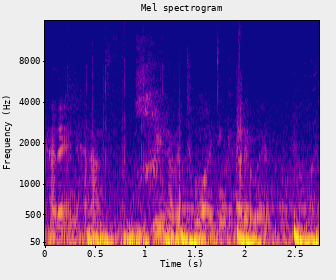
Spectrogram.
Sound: laughs

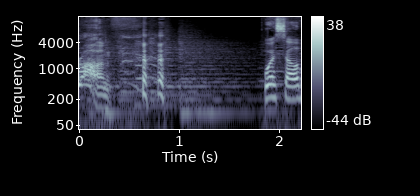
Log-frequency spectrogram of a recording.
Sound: laughs nervously

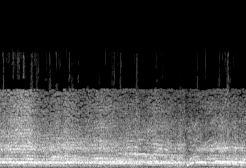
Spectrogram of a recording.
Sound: shouting

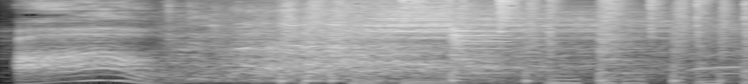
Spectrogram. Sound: laughter

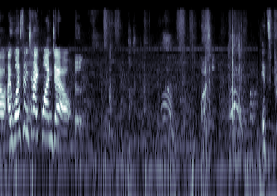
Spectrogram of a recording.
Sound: kicks

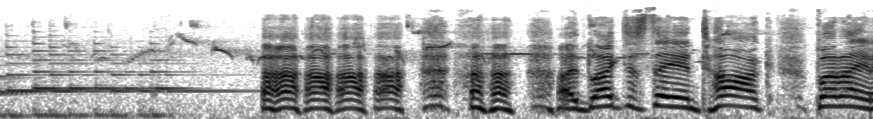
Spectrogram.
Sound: laughing

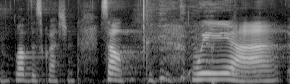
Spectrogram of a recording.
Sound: chuckles

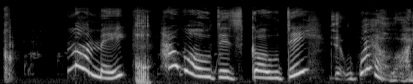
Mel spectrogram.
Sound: snorting

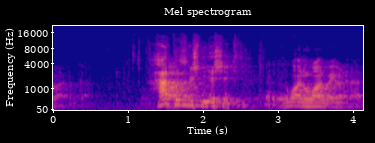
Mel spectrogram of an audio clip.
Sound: speaking in farsi

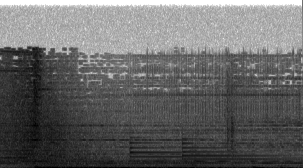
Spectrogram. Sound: doorbell rings

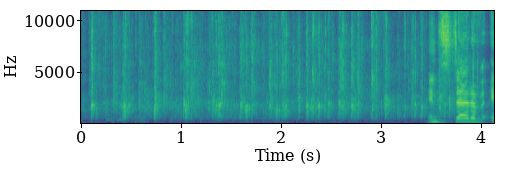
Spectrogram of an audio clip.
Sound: applause

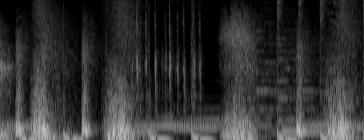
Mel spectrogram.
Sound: graphics whooshing; keyboard clacking; graphics whooshing

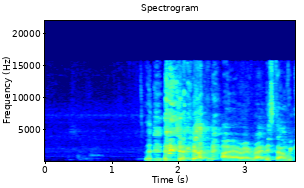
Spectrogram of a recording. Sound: laughing

